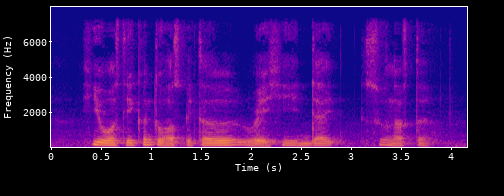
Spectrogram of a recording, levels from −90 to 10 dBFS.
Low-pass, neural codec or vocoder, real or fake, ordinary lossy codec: 7.2 kHz; codec, 16 kHz in and 24 kHz out, 1 kbps, XY-Tokenizer; fake; none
